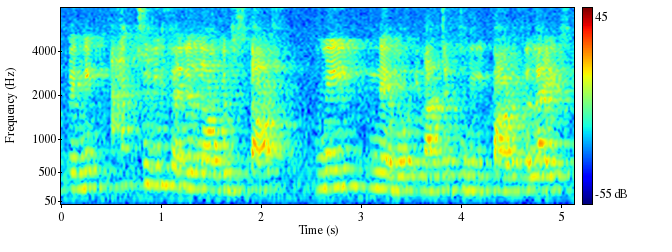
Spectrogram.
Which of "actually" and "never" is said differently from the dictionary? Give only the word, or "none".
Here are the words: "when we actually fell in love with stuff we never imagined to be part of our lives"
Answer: none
